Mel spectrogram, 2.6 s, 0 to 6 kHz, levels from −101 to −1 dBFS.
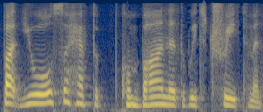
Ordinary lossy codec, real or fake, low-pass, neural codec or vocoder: AAC, 32 kbps; fake; 5.4 kHz; codec, 16 kHz, about 1 kbps, DyCAST, with the encoder's durations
